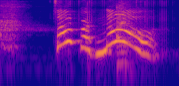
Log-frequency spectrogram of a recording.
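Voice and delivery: high, loud shout in alarm.

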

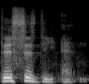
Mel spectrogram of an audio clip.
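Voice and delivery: contemptuous, scoffing delivery. Retelling a film scene, quoting the Demon King: imitating a scoffing Demon King.

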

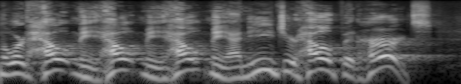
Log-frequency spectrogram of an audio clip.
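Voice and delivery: acted desperate pleading cry. Retelling begging God for help in hard times: reenacting crying out to God. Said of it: "I'm begging the Lord. I'm crying out".

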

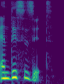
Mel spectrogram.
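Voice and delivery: put-on English spoken with a Ukrainian accent. Telling a story about an acquaintance, imitating how she spoke and how she ended her sentences, in a Ukrainian accent. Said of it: "And she talked like this".

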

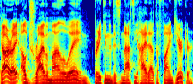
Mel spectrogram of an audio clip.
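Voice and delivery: ordinary delivery

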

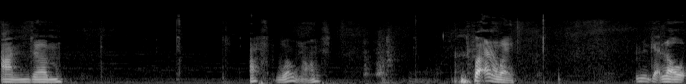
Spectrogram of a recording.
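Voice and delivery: muffled speech with mouth full, eating. Telling a story while eating a donut, talking with mouth full. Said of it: "let me just swallow this bit".

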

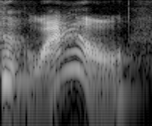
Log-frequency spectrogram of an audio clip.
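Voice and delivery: wow drawn out slowly in a drawl. Telling two actors apart by their catchphrases: Owen Wilson 'wow'. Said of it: "Owen Wilson is the wow".

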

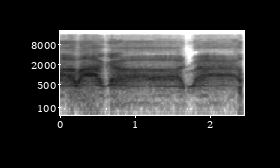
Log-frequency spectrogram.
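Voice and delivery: put-on freaked-out panic, very slowly stretched out. Retelling how a house full of people reacted when the power went off: retelling people freaking out. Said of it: "They freak the fuck out".

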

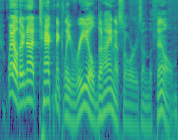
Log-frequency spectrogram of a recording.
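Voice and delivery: argumentative, defensive tone. Discussing the film's dinosaurs, the speaker imitates the writers: imitating a screenwriter arguing. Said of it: "that was my impression of a screenwriter arguing".

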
